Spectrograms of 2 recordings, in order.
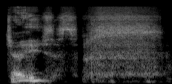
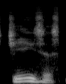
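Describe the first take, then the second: First: Long, high, soft breathy exclamation; drawn-out disbelief. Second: Said in the usual way. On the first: Real, not acted. Streamer reacting to a viewer's comment, in drawn-out disbelief. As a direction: stretch JESUS out, higher and mostly voiceless.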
